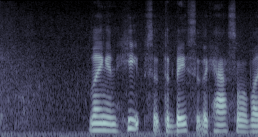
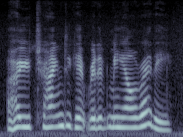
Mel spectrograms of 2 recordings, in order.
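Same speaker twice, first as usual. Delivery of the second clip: higher voice, playful mock hurt; 7 semitones higher than usual. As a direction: tease her cousin as Snow.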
